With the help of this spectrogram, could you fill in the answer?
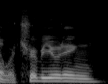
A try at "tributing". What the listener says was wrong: Tributing. There's no way to back out when you put the emphasis on the wrong syllable. We're tributing. No.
